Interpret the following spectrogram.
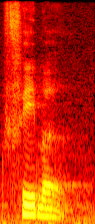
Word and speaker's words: femur: Đọc là femur, femur, femur.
